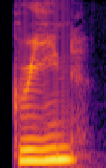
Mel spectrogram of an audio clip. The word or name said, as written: green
